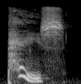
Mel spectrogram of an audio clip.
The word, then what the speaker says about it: pace: P, A, C, E. 일단 발음을 해보세요. 뭘까요? 그쵸, 그쵸? 로 시작을 해야 됩니다. face가 아니에요. 얼굴이 아니고 p라는 철자로 시작하니까 p, pace, p, pace 이렇게 연습을 해 두시고요.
